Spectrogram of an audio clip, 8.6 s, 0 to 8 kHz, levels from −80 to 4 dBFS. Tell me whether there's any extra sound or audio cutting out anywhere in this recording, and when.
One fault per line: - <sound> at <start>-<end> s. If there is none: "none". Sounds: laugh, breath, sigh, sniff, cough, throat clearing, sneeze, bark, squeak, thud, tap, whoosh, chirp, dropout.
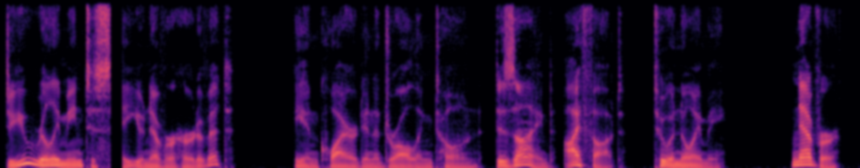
- dropout at 1.1-1.2 s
